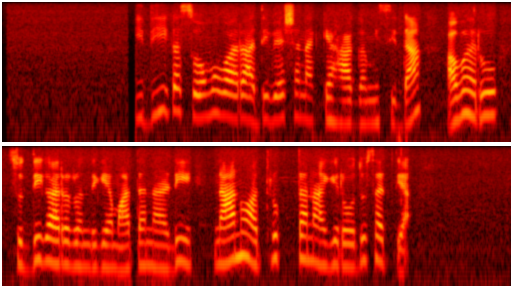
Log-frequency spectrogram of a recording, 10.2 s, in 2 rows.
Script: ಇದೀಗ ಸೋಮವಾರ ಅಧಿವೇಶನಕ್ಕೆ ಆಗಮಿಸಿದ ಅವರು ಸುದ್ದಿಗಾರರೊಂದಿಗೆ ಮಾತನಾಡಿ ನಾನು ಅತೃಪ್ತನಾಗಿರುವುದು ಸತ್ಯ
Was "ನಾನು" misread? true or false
false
